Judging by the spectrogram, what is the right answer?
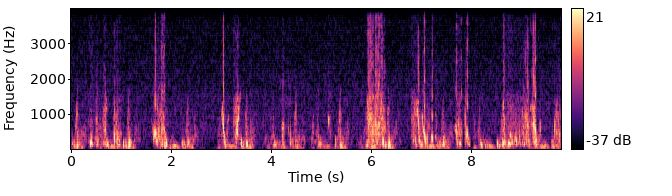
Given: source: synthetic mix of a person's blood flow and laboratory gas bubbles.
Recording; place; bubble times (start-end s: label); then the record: Doppler ultrasound of blood flow; precordium
0.33-0.74 s: bubbles
0.83-1.02 s: bubbles
1.61-1.94 s: bubbles
3.00-3.17 s: bubbles
3.24-3.42 s: bubbles
3.58-3.66 s: bubbles
4.20-4.31 s: bubbles
4.35-4.42 s: bubbles
5.12-5.25 s: bubbles
5.91-6.31 s: bubbles
6.79-7.33 s: bubbles
7.67-7.83 s: bubbles
7.86-8.00 s: bubbles
8.62-9.42 s: bubbles
9.63-9.82 s: bubbles
From the record:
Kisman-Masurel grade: 243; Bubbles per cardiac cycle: several, 3 to 8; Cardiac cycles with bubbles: 100%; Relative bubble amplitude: loud (0.450 to 0.775); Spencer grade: 3 (all of the cardiac periods contain showers or single bubble signals, but not dominating or overriding the cardiac motion signals); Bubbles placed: only in the low amplitude regions of the cardiac cycle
